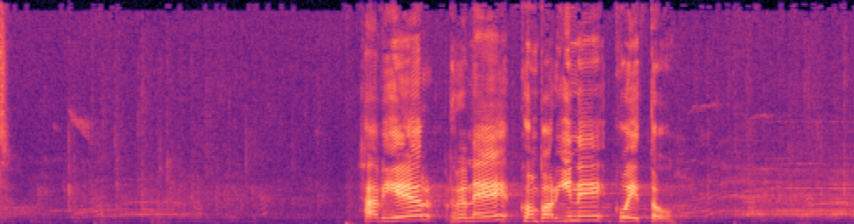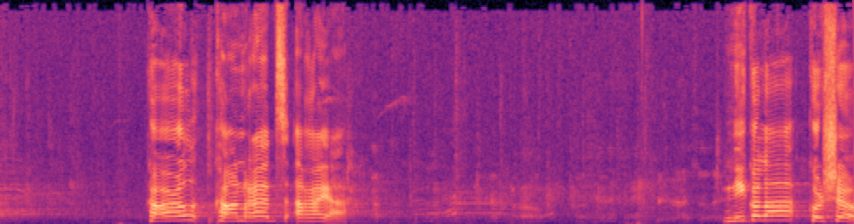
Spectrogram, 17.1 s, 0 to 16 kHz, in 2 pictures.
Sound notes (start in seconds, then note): 0.2 applause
